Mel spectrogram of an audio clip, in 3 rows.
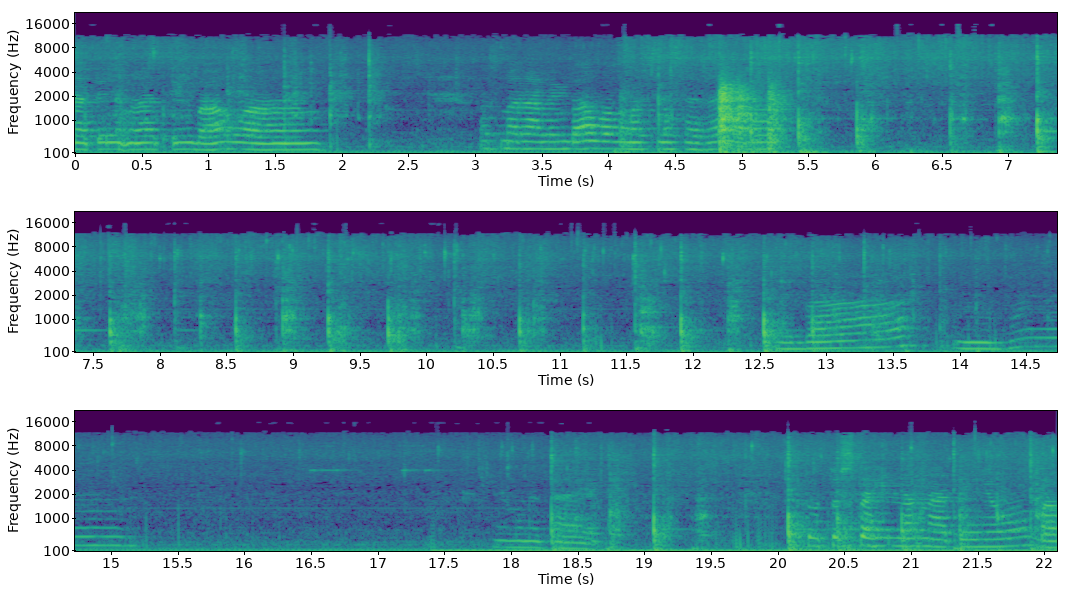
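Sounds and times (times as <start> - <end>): garlic sizzling in oil: 0.0 - 22.0
spatula scraping and tapping pan: 0.2 - 2.4, 4.0 - 14.3, 18.2 - 22.0.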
